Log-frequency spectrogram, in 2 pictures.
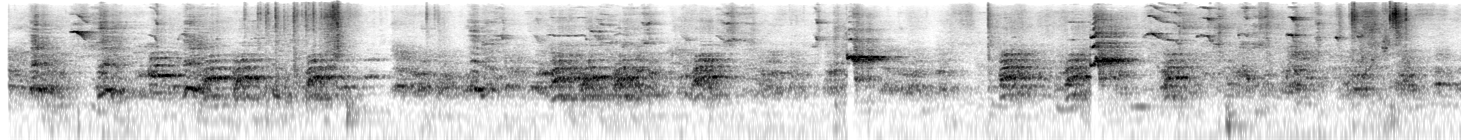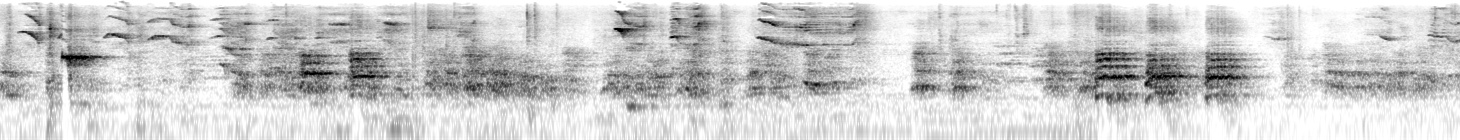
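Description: A dog vocalizing in long runs of rising and falling cries, with only short breaks.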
